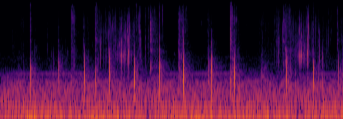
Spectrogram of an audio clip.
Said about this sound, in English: Don't worry, your boy left us a trail. Just feel around with your foot until you feel something crunch.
